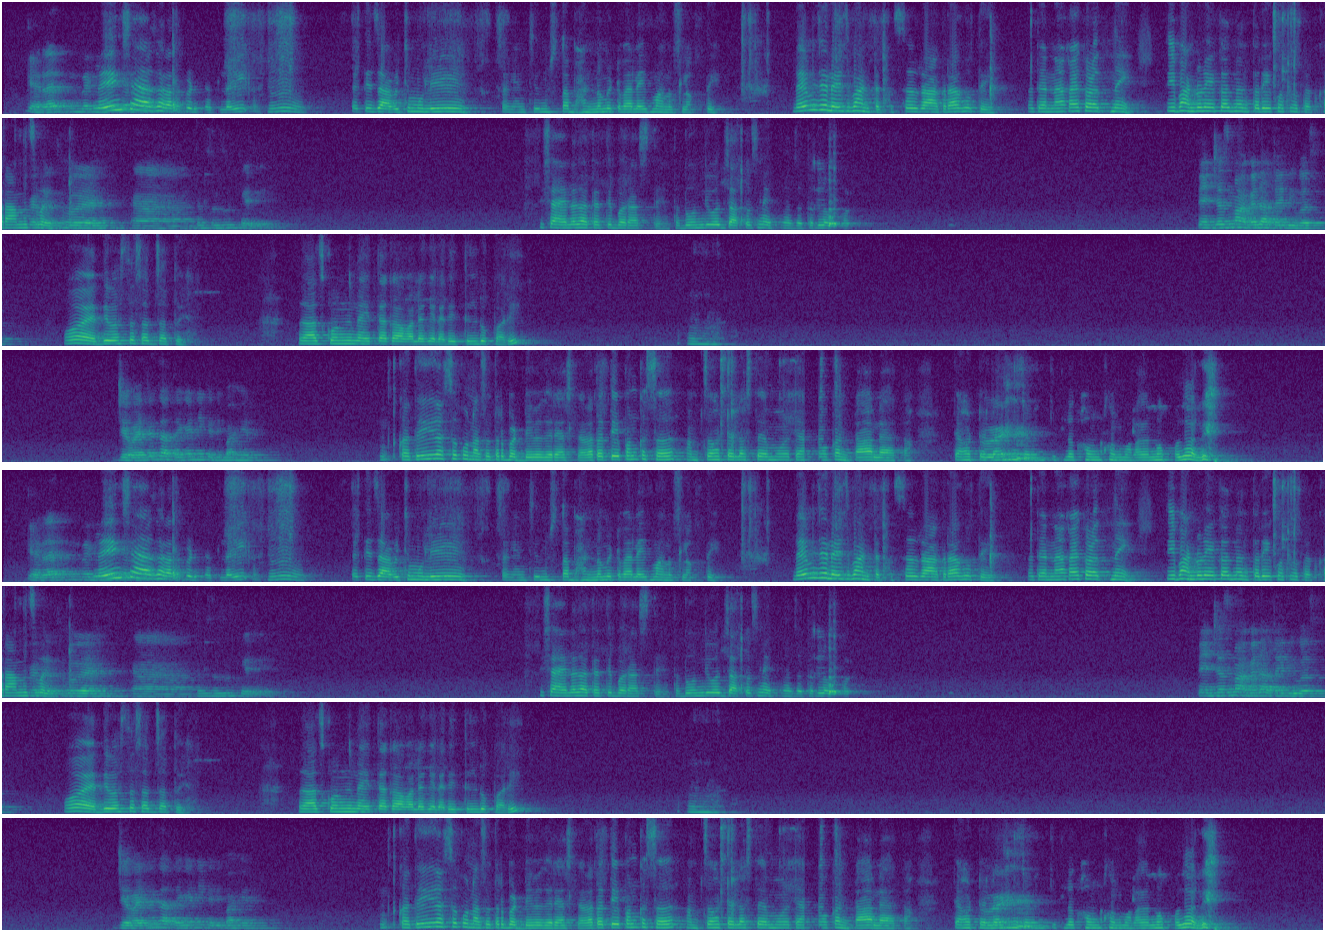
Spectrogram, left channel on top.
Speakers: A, on the left; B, in the centre.
A: घरात दंगा
B: लई
A: करत
B: शा
A: असतात.
B: घरात पीडतात लई हम्म तर ती जावेची मुली सगळ्यांची नुसता भांडण मिटवायला एक माणूस लागतोय लई म्हणजे
A: हा
B: लईच
A: हा
B: भांडतात आसं रागराग होतय तर त्यांना काय कळत नाही ती भांडून एका नंतर एकच होतात खरं आम्हीच
A: गरज
B: वाईट
A: होय हा तसच होतं ते
B: शाळेला जातात ते बर असतय तर दोन दिवस जातच नाहीत माझं तर लवकर
A: त्यांच्याच मागं जातोय दिवस
B: होय दिवस तसाच जातोय खरं आज कोण नाहीत त्या गावाला गेल्यात‌ येतील दुपारी हम
A: जेवय ते जातय का नाही कधी बाहेर
B: कधी अस कुणाच तर बड्डे वगैरे असल्यावर ते पण कसं आमच हॉटेल असते त्यामुळे कंटाळा आलाय आता त्या हॉटेललाच
A: होय
B: तिथ खाऊ खाऊ मला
